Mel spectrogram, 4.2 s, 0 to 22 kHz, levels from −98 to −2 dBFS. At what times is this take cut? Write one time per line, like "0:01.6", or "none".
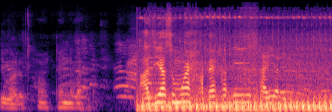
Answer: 0:01.4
